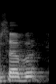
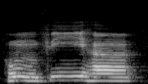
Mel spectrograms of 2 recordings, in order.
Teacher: جو میم کی آواز آتی ہے اتنی ہی ہلکی سی آواز آنی چاہیے بغیر غنہ کے۔ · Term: اظہار شفوی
